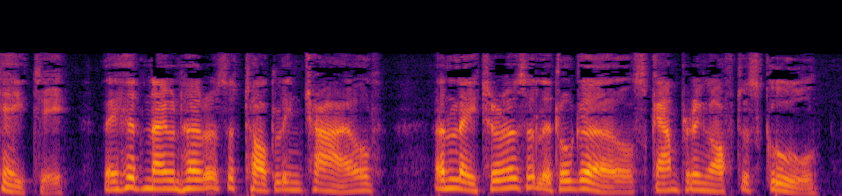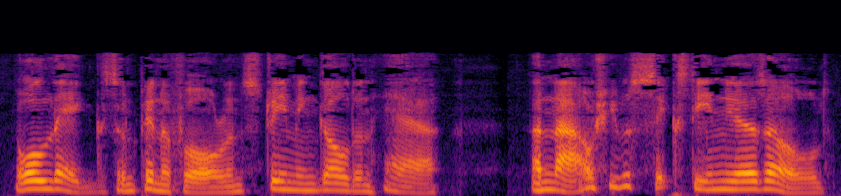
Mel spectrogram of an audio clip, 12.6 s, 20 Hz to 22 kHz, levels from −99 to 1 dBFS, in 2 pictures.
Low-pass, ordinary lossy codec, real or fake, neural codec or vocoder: 7.2 kHz; MP3, 32 kbps; real; none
